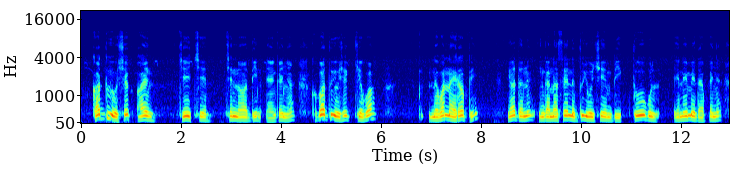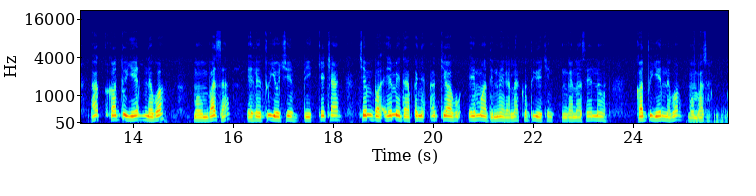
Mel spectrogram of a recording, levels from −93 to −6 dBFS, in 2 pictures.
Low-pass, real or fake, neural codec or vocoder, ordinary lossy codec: none; real; none; none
